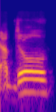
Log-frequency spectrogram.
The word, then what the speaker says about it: Abdul Rahman: the full name is Abdul Rahman uh if I say it in Arabic it's kind of strong we say abdulrahman uh since it's hard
